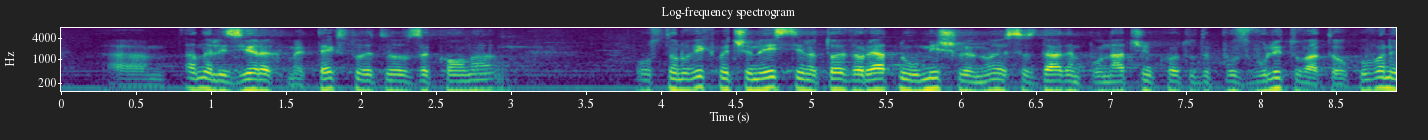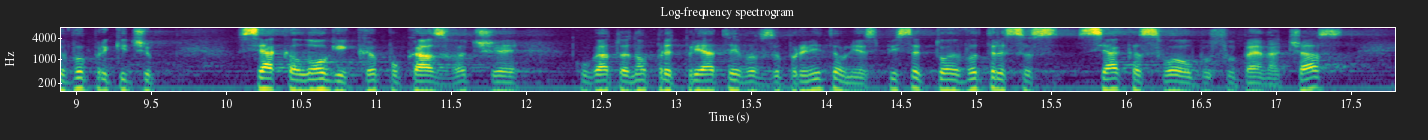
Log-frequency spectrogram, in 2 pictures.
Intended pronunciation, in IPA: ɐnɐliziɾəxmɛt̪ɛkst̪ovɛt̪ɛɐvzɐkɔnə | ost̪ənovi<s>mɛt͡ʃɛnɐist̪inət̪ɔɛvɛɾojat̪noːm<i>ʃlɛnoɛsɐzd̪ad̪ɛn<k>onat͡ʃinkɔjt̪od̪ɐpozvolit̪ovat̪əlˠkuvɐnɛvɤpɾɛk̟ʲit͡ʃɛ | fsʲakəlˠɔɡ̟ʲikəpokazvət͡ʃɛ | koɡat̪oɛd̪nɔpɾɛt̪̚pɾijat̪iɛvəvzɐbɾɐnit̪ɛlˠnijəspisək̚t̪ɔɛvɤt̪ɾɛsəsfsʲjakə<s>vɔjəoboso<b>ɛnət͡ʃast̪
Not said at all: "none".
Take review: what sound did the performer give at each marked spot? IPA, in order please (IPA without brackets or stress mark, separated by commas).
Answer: x, i, p, s, b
